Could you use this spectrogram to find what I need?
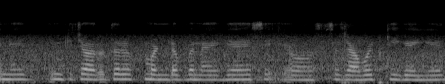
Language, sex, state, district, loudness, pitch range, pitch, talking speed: Hindi, female, Uttar Pradesh, Hamirpur, -31 LUFS, 215-235 Hz, 225 Hz, 160 wpm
